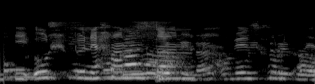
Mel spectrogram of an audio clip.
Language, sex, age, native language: Icelandic, male, 8, Icelandic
